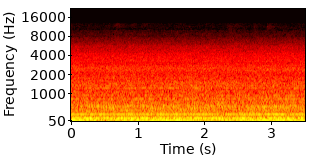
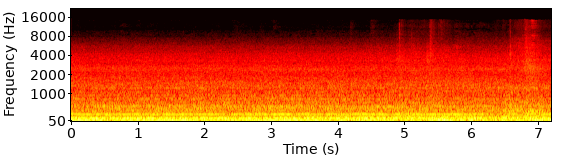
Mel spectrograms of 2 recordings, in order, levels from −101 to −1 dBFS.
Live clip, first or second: first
